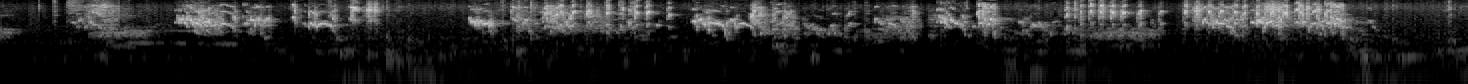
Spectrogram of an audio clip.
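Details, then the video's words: Budgerigar chirps and squawky warbles in rapid clustered bursts, high and scratchy, with brief gaps between phrases and occasional low thumps in the background. "Budgies Chirping Sounds"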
